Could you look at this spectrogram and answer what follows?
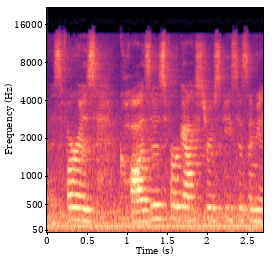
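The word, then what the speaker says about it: gastroschisis: formula like that okay the next one is gastrosis that's how it's pronounced gastrosis um so it's a congenital defect congenital means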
